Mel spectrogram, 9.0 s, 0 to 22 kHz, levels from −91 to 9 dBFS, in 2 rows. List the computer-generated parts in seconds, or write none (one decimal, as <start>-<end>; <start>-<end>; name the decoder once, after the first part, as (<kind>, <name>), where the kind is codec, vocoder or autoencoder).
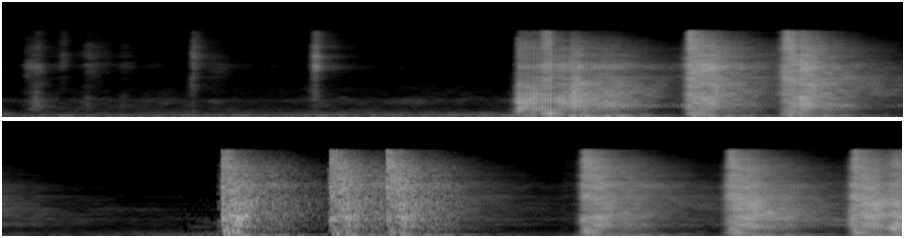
0.0-5.4 (vocoder, Vocos); 6.8-9.0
